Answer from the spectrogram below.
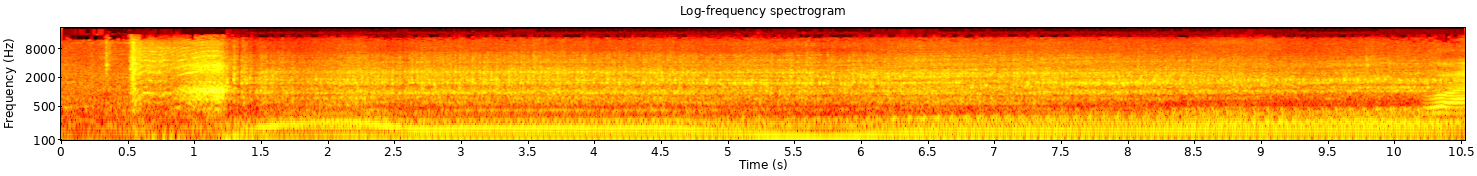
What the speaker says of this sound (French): je reviens au casino juste pour le start-up de la Chiron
